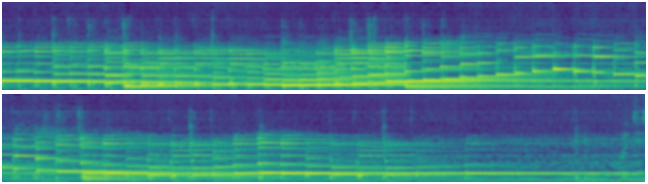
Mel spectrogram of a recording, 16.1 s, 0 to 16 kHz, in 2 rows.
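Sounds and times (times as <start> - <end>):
slow meditative piano: 0.0 - 16.0.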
